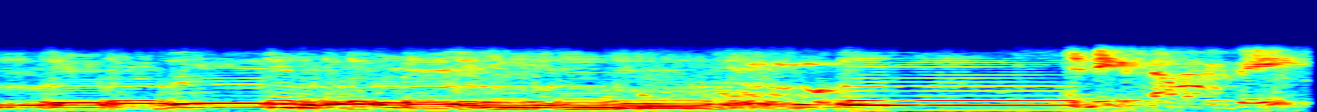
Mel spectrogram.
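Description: An electric violin pushed through effects into a lower, bass-like register, playing sustained, rich bowed notes that change pitch in steps, then jump higher near the end, loud and close.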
